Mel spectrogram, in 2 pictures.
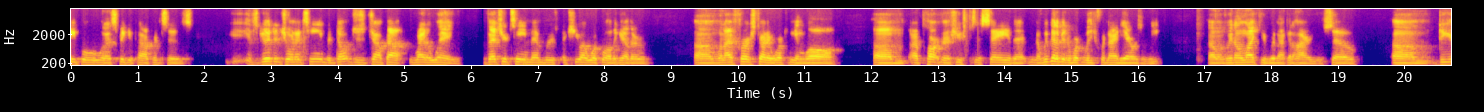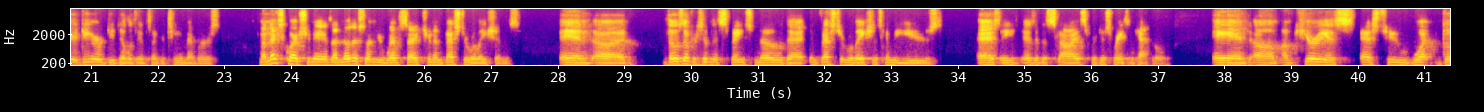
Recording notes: Investors Gallery is a live Zoom open to the public. Through this live zoom conference anyone can asks questions about their own investments, legal advice, or opportunities!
